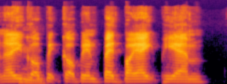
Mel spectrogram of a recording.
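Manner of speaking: stern, strict voice. Retelling what a really strict mom at a sleepover said: imitating a really strict mom. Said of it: "the kid's mom was just sort of really strict and sort of like".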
